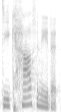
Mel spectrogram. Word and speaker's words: decaffeinated: Notice that strong D pronunciation, decaffeinated, but native speakers generally shorten this to simply decaf. Decaf.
